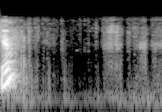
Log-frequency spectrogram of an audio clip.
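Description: The end of a spoken word, then near silence with two faint, brief soft rustles about a second and a half in.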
